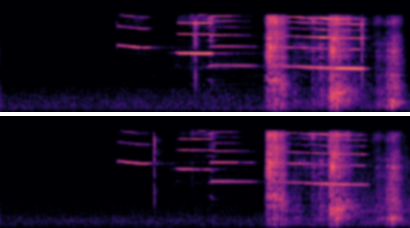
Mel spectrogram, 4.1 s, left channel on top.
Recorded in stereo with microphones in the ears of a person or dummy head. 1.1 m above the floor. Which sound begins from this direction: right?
Chewing, at 2.6 s.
